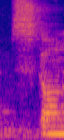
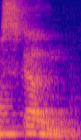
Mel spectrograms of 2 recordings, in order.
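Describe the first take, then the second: First: Scone rhyming with "gone"; pronunciation of scone. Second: Scone rhyming with "bone"; pronunciation of scone. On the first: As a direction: say scone with a short o. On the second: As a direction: say scone with a long o. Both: Shown as a demonstration. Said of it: "So just a little experiment".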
